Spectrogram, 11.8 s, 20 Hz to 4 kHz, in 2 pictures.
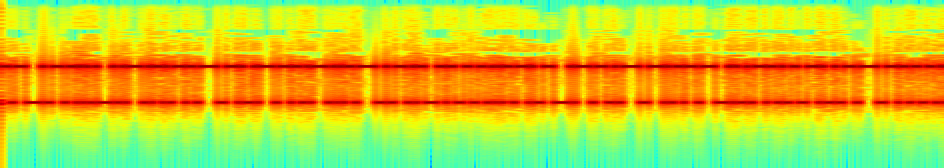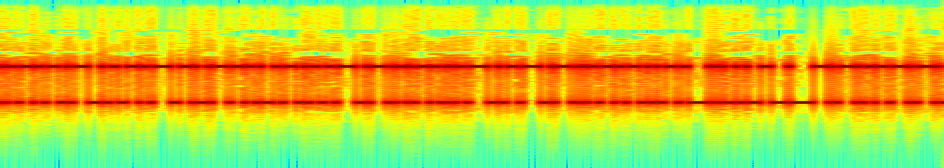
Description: RTTY, about 45.45 baud. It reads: MARKED THE ESTABLISHMENT OF WHAT IS NOW THE UNITED STATES NAVY.
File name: fsk850 / usnavy1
